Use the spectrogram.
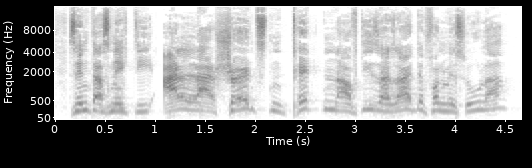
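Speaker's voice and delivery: high, loud enthusiastic question; excited trucker bragging; rapturous boasting. A narrator's reading. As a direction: demand admiration with gusto. Trucker boasts, seeking admiration.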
